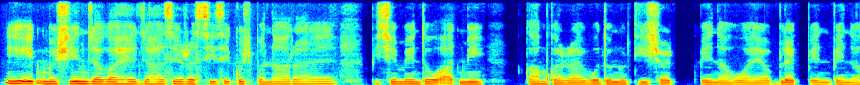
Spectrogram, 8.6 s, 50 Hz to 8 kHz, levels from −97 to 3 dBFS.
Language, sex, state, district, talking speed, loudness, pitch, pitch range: Hindi, female, Arunachal Pradesh, Papum Pare, 215 wpm, -17 LUFS, 185 Hz, 175-195 Hz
